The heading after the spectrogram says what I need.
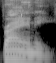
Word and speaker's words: Bryony: Like Scribbly's like Brian, and she's like, no, it's Brian with a Y, Bryony.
